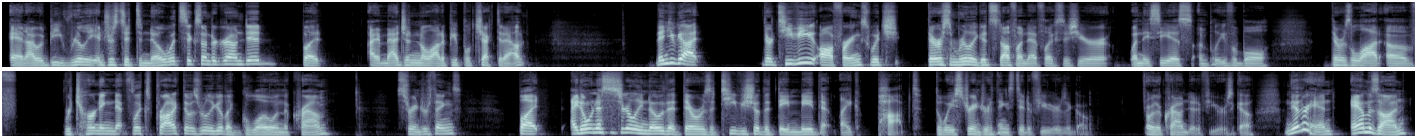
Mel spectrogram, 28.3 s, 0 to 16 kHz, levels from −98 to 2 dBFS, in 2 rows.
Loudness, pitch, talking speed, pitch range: -21 LUFS, 135 Hz, 215 wpm, 120-165 Hz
